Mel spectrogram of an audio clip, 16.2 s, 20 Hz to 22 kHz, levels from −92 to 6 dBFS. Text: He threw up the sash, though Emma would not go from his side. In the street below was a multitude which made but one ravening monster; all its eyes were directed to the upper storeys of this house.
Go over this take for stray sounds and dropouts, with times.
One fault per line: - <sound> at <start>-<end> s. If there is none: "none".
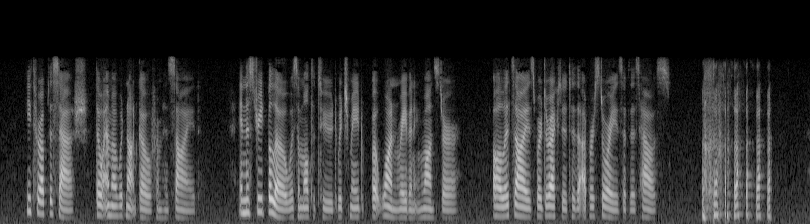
- laugh at 14.0-15.6 s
